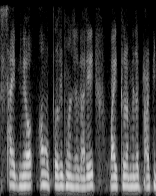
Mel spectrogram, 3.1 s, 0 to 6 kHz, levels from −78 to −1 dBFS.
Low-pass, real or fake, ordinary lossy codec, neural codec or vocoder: 5.4 kHz; fake; none; codec, 16 kHz, 2 kbps, FreqCodec, smaller model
